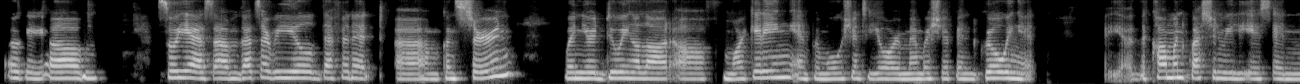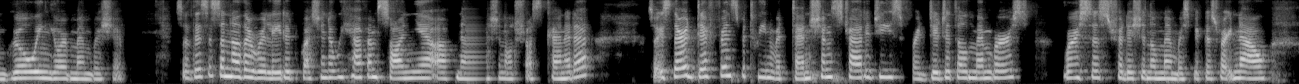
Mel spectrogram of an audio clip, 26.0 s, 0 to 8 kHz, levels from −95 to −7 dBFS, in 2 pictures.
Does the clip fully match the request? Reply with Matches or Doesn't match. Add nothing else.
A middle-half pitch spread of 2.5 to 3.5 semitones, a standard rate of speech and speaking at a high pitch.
Matches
